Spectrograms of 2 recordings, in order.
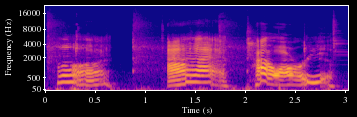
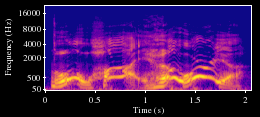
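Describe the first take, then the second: First: It is said in a lazy voice. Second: It is said in a goofy voice.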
